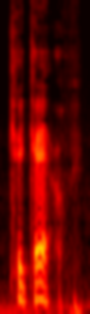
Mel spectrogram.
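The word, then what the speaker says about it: Kecalf: it right, it's called Kekaf. K-E-C standing for Kenneth Edward Cunningham, and then A-L-F for Aretha Louise Franklin, pronounced Kekaf.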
